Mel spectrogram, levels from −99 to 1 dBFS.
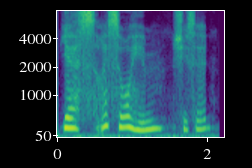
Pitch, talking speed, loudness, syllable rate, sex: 220 Hz, 160 wpm, -18 LUFS, 3.3 syllables/s, female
